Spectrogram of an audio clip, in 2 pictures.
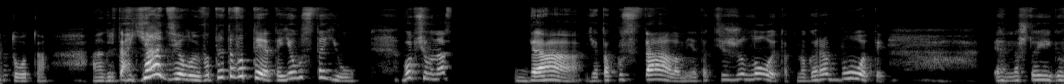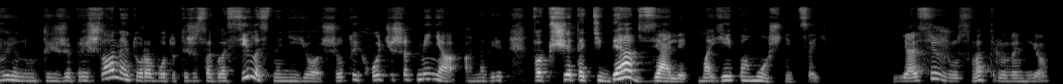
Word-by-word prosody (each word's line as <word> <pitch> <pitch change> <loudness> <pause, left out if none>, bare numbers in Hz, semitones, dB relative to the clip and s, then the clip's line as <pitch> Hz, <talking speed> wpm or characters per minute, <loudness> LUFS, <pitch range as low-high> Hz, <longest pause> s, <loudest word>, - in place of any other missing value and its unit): то-то". 165 -7 -8 0.4
Она 170 - -7
говорит: 175 0 -4
"А - - +4
я 350 +9 +10
делаю 230 -5 +4
вот 215 +8 -6
это, 335 +3 0
вот 380 -2 0
это. 220 -7 +5
Я 280 +9 0
устаю". 205 - -5 0.4
В 280 - 0
общем, 300 -3 -2
у 245 - -6
нас 260 +2 -1 0.7
Да. 190 +2 +5
"Я 170 +1 -11
так 195 +4 -5
устала, 225 -6 +2
мне 80 - -13
так - - -16
тяжело, 230 +3 -3
и - - -7
так - - -20
много 165 +4 -7
работы". 245 +4 -2 1.1
Э, 185 - -8
на 180 +2 -9
что 195 +3 -6
я 215 - -2
ей 200 - -6
говорю: 200 0 -4
"Ну 170 -2 -11
ты 165 0 -13
же 175 +3 -7
пришла 180 - -1
на 295 - -3
эту 205 -6 -4
работу. 165 -1 -5
Ты 165 - -14
же 165 - -6
согласилась 165 - -2
на 165 - -11
неё. 155 -3 -8
Что 165 - -8
ты 210 +5 -10
хочешь 220 +2 -4
от 225 0 -7
меня?" 240 -1 -2
Она 155 +1 -15
говорит: 180 +3 -13 0.2
"Вообще-то 195 +2 +5
тебя 195 - +7
взяли 150 - +1
моей 165 +4 -3
помощницей". 175 -8 -7 0.6
Я 160 +2 -2
сижу, 200 - -6
смотрю 155 -2 -9
на 145 - -10
неё, 145 0 -12
190 Hz, 175 wpm, -24 LUFS, 165-230 Hz, 1.1 s, я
